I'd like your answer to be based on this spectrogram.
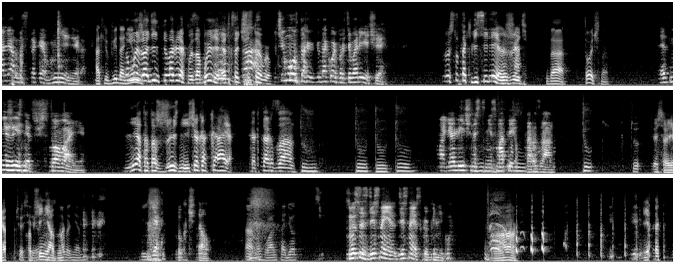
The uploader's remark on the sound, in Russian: Это старый выпуск подкаста, не имеющий чёткого формата, записанный в не очень высоком качестве.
